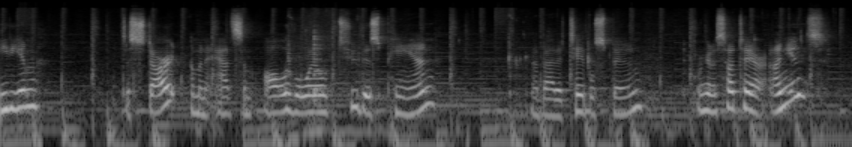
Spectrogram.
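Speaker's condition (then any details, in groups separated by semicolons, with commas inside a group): No condition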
